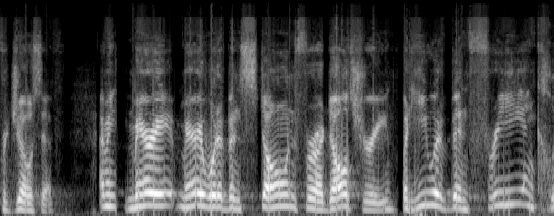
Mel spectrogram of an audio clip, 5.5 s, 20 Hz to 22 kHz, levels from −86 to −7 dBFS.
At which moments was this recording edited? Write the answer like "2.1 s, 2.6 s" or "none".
1.2 s, 4.0 s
